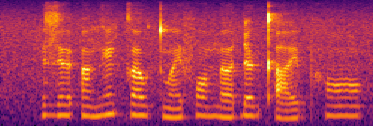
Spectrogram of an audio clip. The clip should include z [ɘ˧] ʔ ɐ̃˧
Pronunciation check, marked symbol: correct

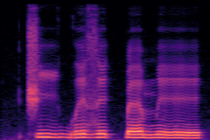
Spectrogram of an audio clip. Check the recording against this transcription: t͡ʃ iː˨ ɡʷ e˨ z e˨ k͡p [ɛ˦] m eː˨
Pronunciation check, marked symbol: incorrect: ɛ˨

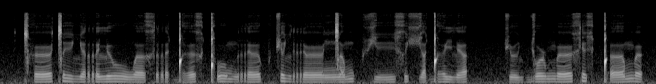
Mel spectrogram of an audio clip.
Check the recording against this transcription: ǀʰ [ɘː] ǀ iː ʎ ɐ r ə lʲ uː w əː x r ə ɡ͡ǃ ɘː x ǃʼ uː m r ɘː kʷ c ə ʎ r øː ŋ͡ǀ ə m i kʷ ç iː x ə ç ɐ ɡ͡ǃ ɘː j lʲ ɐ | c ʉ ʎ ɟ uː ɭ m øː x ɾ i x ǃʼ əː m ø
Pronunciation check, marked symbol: incorrect: øː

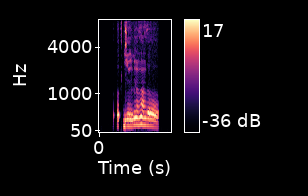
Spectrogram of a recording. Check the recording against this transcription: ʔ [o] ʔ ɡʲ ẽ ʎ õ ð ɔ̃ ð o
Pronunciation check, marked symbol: correct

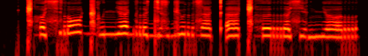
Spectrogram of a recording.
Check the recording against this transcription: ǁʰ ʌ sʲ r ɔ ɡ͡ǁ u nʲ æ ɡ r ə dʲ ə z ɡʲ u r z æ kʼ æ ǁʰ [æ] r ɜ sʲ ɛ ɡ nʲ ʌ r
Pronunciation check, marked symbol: incorrect: ə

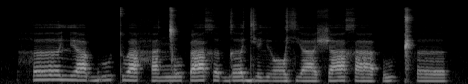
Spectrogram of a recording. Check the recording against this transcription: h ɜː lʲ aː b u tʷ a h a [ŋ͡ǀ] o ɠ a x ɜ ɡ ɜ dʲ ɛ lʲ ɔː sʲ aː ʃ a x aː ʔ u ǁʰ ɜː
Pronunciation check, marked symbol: correct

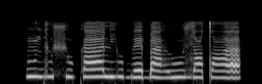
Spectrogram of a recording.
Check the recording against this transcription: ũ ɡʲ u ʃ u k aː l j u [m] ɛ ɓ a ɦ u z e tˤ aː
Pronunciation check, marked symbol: incorrect: b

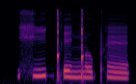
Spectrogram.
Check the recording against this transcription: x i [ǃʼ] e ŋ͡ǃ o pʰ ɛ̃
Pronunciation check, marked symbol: correct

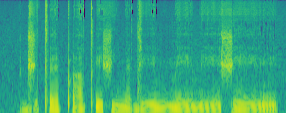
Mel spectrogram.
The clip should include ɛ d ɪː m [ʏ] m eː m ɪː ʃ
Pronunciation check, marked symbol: correct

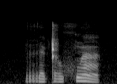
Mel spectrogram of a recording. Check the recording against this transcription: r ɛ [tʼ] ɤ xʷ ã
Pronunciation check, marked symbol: incorrect: ʈ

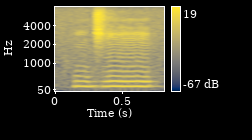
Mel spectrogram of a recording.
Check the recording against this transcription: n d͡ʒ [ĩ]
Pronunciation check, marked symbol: correct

